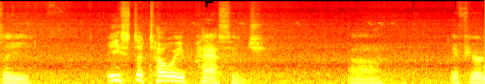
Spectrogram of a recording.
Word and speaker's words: Eastatoe: Again, it's the Eastatoee Passage.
